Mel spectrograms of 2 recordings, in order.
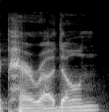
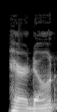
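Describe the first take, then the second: First: "perdón" with an extra vowel, like "pe-ra-don"; incorrect pronunciation. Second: "perdón" in two syllables, R straight into the d; correct pronunciation. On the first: Speaker showing their mistake, three-syllable "perdón". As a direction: slip an uh between R and d in "perdón". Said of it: "incorrectly, I say". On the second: Speaker showing the intended form, two-syllable "perdón". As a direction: say "perdón" with no vowel after the R. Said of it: "incorrectly, I say, instead of saying". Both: Shown as a demonstration.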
